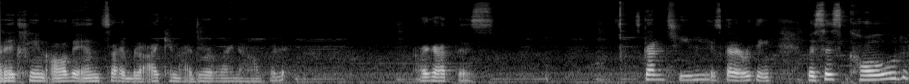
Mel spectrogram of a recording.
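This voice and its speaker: Against noticeable background noise, a woman speaks at a moderate pace with long, frequent pauses. Her fairly low pitch carries lively intonation and big swings in loudness. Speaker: vlogger. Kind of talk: casual vlog storytelling. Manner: animated, conversational.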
